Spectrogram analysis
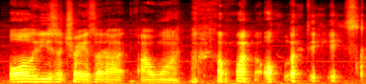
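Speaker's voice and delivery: words broken up by laughs throughout. Showing viewers the trades the speaker won on a chart: laughing while talking. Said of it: "I'm sorry, but I'm laughing".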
